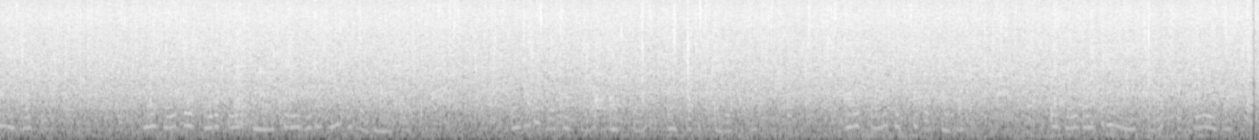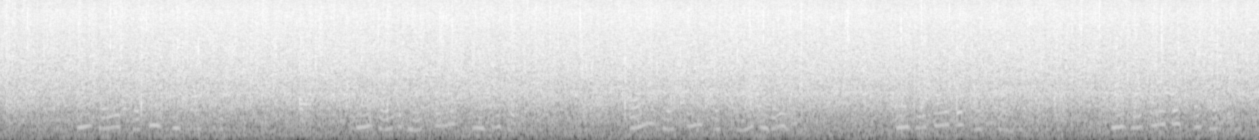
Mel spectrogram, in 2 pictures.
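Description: Steady rain, an even hiss with no breaks, with a faint voice murmuring quietly beneath it.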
